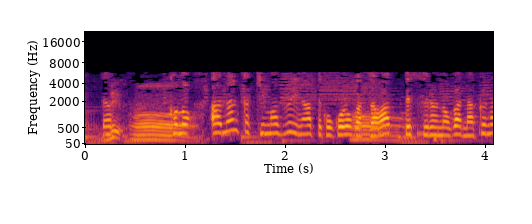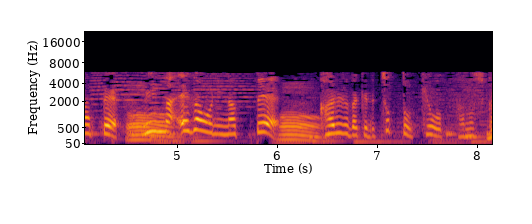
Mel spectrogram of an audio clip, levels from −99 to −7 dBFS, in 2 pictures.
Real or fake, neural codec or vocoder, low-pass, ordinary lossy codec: real; none; 7.2 kHz; MP3, 24 kbps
